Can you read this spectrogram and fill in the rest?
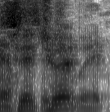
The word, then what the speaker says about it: Scituate: Yeah, Scituate.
